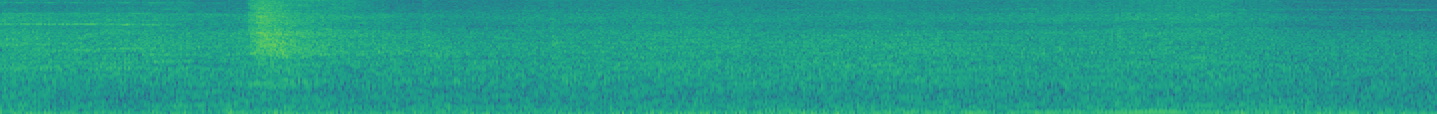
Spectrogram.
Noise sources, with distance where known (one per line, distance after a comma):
large-sounding engine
